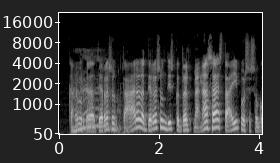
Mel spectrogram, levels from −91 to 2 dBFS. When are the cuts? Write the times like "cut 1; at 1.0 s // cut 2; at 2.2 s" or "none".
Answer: none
